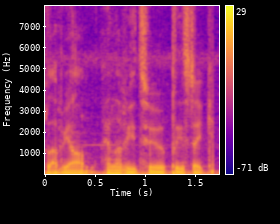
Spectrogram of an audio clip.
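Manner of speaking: ordinary talk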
